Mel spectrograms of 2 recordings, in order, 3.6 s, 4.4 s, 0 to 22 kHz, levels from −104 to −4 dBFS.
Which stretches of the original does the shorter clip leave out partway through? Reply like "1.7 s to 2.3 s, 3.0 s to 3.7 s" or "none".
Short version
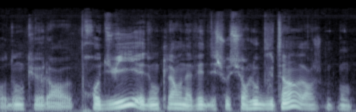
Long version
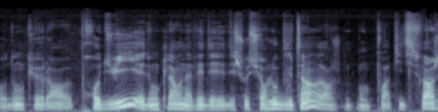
2.1 s to 2.3 s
